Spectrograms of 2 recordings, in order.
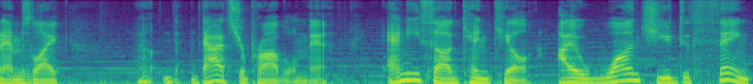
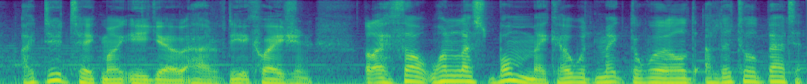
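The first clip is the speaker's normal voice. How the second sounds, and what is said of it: Put-on accent. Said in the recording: “I'm gonna stop doing the accent”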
